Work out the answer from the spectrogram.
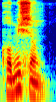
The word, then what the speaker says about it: commission: Same goes for commission and the third one, which is rejection. So if you count from the back of the word, it is the second syllable from the end of that word.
